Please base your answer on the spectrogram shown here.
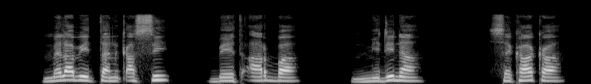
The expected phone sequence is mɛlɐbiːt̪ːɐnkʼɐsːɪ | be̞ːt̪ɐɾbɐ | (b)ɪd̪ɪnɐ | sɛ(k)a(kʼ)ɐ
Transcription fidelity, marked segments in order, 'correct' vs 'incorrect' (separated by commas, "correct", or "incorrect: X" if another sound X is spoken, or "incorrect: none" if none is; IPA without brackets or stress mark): incorrect: m, correct, incorrect: k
